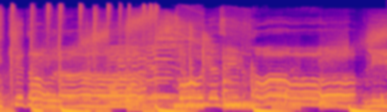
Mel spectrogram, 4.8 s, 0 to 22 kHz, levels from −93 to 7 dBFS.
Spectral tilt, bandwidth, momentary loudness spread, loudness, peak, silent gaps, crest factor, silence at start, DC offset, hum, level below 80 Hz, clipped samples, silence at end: -4.5 dB/octave; over 20 kHz; 3 LU; -10 LUFS; 0 dBFS; none; 10 dB; 0 s; under 0.1%; none; -16 dBFS; under 0.1%; 0 s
